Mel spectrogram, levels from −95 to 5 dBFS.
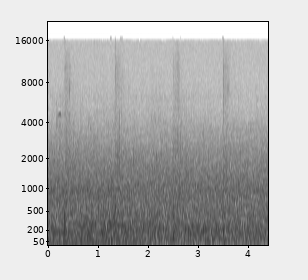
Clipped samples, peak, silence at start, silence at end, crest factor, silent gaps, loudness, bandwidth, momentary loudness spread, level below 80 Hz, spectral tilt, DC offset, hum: under 0.1%; -10 dBFS; 0 s; 0 s; 16 dB; none; -26 LUFS; 17 kHz; 2 LU; -36 dBFS; -6.5 dB/octave; under 0.1%; none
